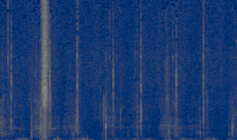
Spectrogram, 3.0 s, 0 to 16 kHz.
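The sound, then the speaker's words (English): Running footsteps of a person on a trail through a hammock, a steady rhythm of many soft thuds and scuffs at a moderate level. “I made almost a complete first loop in the hammock, and I have run about 2.5 miles.”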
